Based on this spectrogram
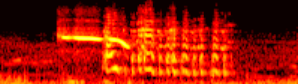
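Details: A domestic turkey on a Polish farm, spoken to by a man on a rainy Saturday while chicks hatch nearby, gives a thin, high sliding note, then a fast, bubbling gobble rattle lasting about a second.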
